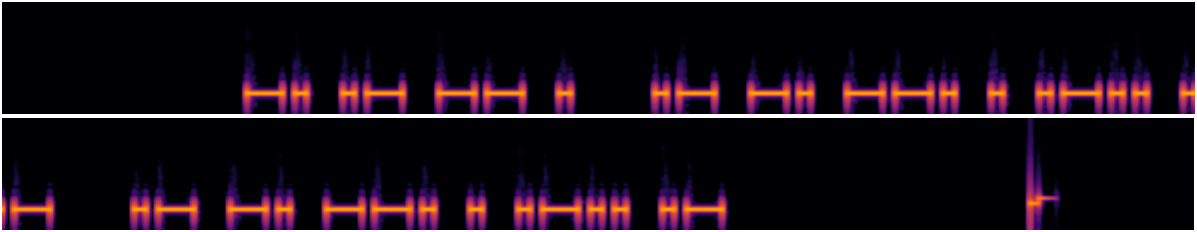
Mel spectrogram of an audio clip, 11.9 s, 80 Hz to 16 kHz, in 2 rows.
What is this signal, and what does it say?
Morse code, heard as a keyed tone, about 20 wpm, 700 Hz. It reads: NAME ANGELA ANGELA
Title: Practice QSO - Exchange 1 - Beginning - 20wpm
